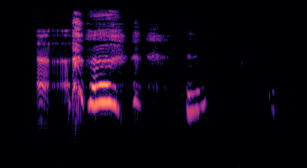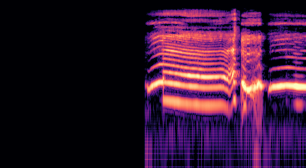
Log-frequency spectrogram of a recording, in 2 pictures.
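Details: Sound-effect recording of an infant crying: brief whimpers and fussing, a pause, then a loud, sustained high-pitched wail.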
